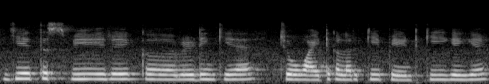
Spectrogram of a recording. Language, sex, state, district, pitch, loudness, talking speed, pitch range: Hindi, female, Punjab, Kapurthala, 230 Hz, -15 LUFS, 170 wpm, 225-245 Hz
